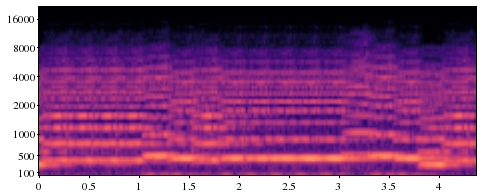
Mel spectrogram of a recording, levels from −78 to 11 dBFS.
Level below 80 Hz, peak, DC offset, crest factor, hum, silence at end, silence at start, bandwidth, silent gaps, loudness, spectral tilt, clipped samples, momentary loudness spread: -36 dBFS; -4 dBFS; under 0.1%; 10 dB; none; 0 s; 0 s; 12 kHz; none; -14 LUFS; -3 dB/octave; under 0.1%; 3 LU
